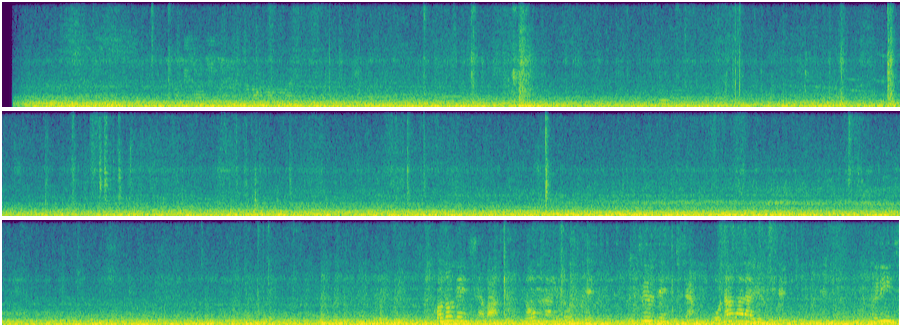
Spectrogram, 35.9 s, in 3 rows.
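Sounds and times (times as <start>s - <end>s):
train rumbling inside carriage: 0.2s - 35.9s.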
